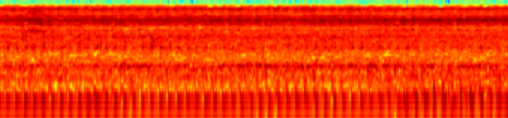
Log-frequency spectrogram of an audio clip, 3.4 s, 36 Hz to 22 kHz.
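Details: Honda PCX160 scooter whose ECU and ignition coil were damaged by a rapid backfire module, after a wiring check: quick, regular putter at steady idle with no misfires, pops or hunting; normal idle.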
